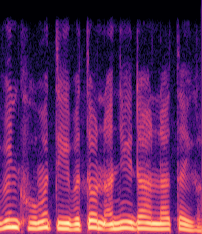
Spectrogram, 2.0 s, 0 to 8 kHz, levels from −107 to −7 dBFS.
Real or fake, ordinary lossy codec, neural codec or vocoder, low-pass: real; none; none; 7.2 kHz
